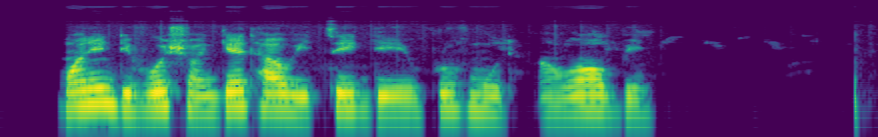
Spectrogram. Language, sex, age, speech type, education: Nigerian Pidgin, female, 15-29, spontaneous, tertiary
